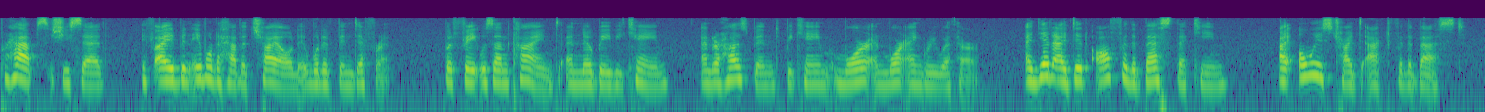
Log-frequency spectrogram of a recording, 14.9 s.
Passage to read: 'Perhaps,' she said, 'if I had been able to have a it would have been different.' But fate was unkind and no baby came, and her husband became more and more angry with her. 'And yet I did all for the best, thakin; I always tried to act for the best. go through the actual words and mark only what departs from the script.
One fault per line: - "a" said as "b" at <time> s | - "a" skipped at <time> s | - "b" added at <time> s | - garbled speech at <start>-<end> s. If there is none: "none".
- "child" added at 2.5 s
